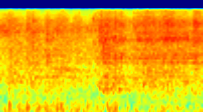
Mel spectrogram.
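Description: Steady mechanical noise, like a motor or engine running, with no distinct events.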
